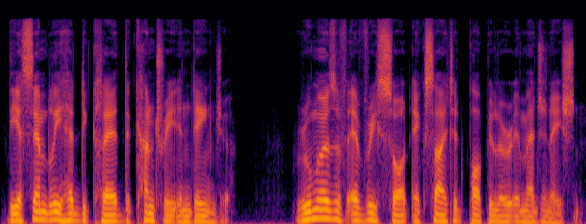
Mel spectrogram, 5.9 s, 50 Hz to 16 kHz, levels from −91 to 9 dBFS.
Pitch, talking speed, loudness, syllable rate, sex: 100 Hz, 155 wpm, -17 LUFS, 6.2 syllables/s, male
